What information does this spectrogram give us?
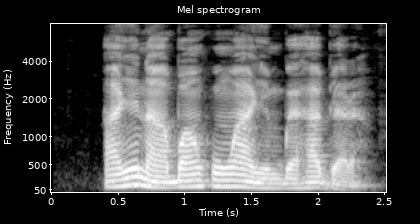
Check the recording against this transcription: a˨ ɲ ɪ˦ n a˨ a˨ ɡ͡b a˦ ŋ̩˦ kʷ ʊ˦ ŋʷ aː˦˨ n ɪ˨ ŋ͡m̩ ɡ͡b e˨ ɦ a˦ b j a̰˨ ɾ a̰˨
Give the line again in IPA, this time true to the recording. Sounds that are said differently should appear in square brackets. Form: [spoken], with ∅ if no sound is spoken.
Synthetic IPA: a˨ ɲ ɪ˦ n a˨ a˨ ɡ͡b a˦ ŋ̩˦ kʷ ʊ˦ ŋʷ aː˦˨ [ɲ] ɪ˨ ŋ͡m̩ ɡ͡b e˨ ɦ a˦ b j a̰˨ ɾ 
